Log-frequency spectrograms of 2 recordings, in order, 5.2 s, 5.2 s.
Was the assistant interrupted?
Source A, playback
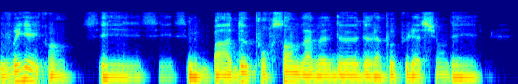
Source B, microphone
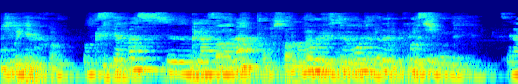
Yes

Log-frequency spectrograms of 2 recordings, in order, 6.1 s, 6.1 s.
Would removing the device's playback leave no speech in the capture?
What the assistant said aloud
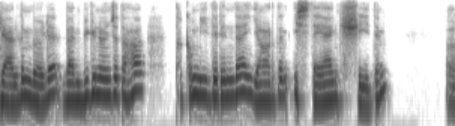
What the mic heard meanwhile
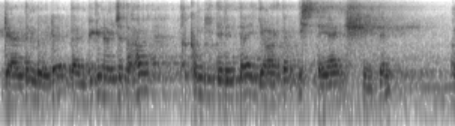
Yes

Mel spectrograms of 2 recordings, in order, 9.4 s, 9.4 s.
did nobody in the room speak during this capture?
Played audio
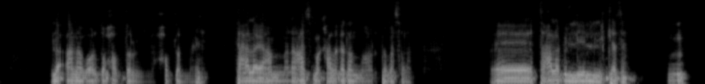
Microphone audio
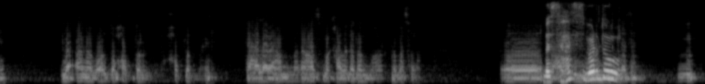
No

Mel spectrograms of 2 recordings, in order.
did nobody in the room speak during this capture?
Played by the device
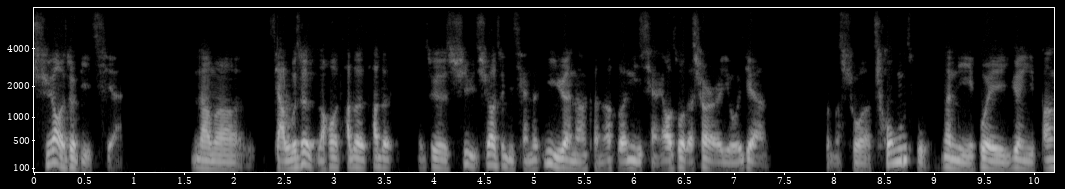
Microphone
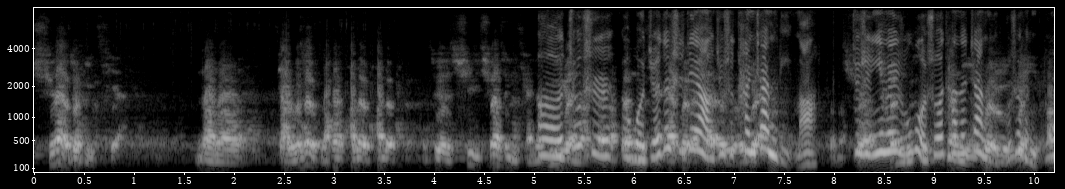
No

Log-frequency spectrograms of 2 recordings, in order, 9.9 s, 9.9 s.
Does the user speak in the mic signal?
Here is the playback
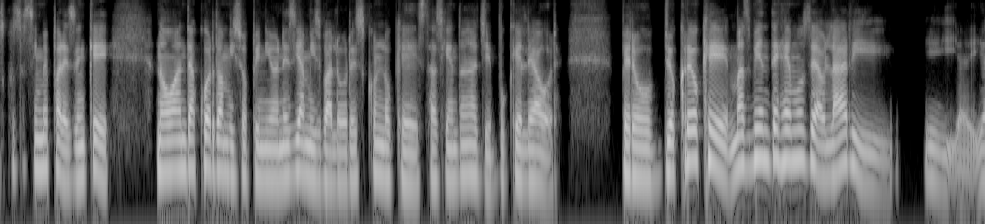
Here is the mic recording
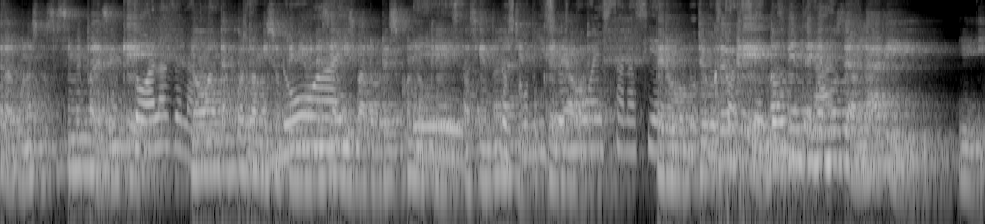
Yes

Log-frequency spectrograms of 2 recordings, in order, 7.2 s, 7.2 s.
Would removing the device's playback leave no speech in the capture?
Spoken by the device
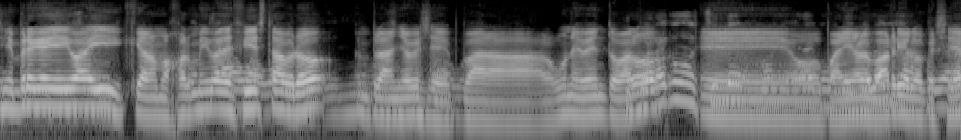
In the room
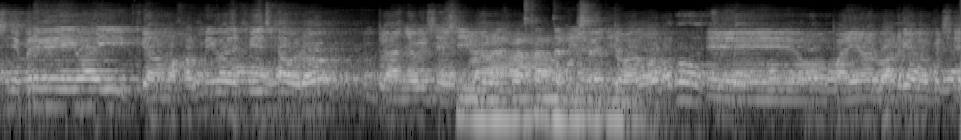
No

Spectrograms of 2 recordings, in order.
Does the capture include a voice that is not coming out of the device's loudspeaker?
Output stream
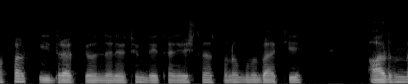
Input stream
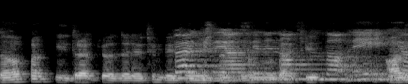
Yes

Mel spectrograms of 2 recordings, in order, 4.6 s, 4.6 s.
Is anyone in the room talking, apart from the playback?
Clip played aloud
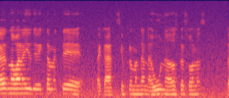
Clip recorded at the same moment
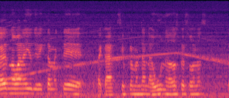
No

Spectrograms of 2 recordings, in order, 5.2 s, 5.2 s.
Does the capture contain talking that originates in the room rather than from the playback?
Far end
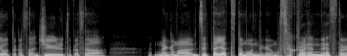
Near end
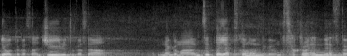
Yes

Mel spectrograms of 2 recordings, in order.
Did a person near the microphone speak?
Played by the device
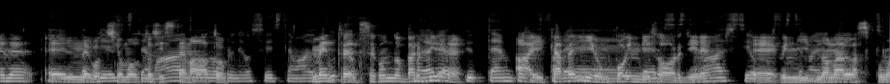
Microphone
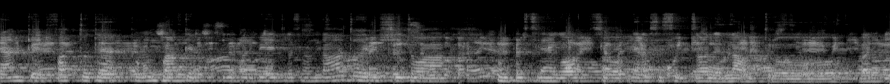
Yes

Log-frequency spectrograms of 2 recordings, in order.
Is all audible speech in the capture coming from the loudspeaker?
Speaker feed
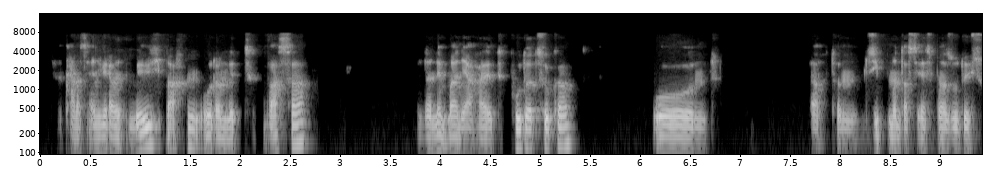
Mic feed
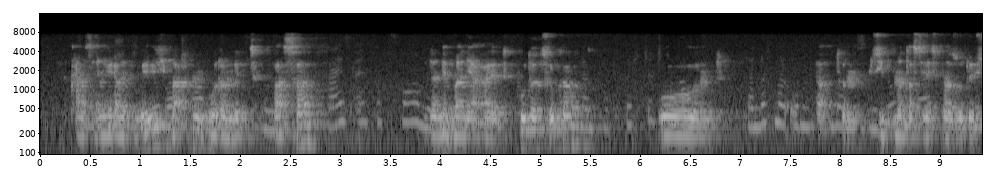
No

